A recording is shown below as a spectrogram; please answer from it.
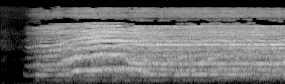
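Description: After a moment of silence, background music sets in about a quarter second in with steady held tones and a short wavering rise-and-fall in pitch near its start.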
